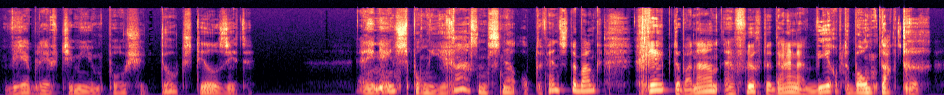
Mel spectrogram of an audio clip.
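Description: A man narrating a children's audiobook in an expressive storytelling manner. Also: medium pitch, moderate pace, vocal fry, husky, no room sound, studio quality.

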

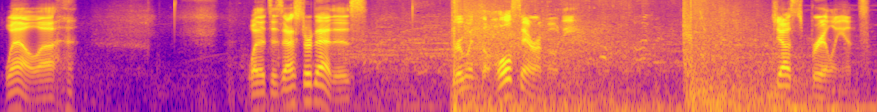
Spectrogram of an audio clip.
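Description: Male let's-play commentator: lowish voice, animated intonation, sarcastic asides, game music behind. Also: slow pace, long pauses, background noise. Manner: wry, sarcastic. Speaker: gamer doing commentary. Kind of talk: gameplay commentary. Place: voice-over recorded over game audio.

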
